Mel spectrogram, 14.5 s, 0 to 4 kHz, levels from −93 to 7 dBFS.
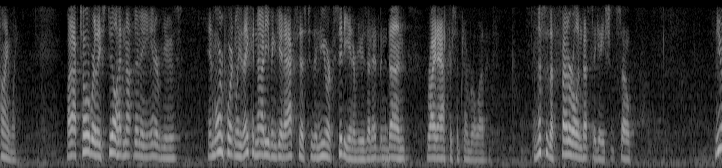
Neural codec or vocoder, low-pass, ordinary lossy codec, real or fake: none; 3.6 kHz; AAC, 24 kbps; real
